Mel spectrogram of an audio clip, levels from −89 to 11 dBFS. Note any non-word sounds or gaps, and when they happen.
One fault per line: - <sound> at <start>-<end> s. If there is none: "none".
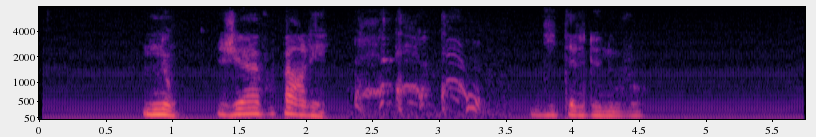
- cough at 2.4-3.4 s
